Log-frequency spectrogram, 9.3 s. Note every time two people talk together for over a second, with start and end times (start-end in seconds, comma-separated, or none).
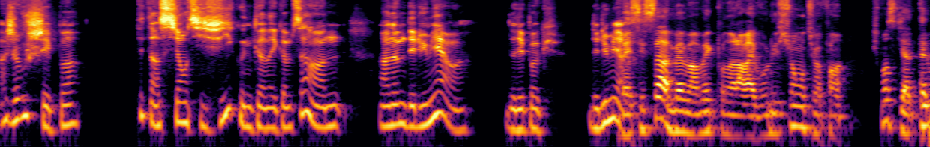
none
